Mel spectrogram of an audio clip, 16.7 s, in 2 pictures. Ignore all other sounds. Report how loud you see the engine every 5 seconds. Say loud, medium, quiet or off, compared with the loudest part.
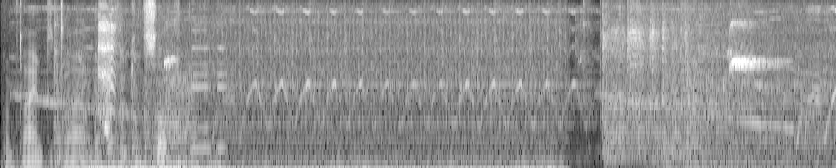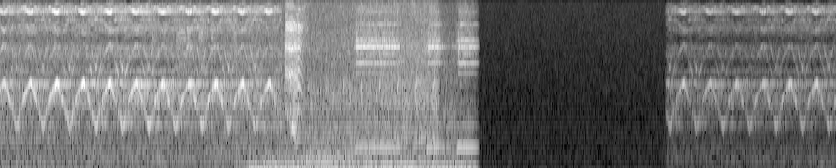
loud, loud, loud, off.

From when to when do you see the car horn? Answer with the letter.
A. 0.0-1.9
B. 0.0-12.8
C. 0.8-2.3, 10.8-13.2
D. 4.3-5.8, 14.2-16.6
C.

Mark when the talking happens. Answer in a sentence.
The talking can be heard from 0.0 to 1.9 s.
